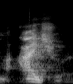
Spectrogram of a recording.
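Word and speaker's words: ma'aser: It means 10th in the Hebrew and is pronounced ma'ashra.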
